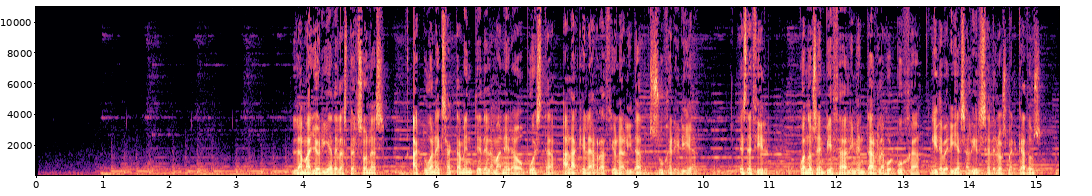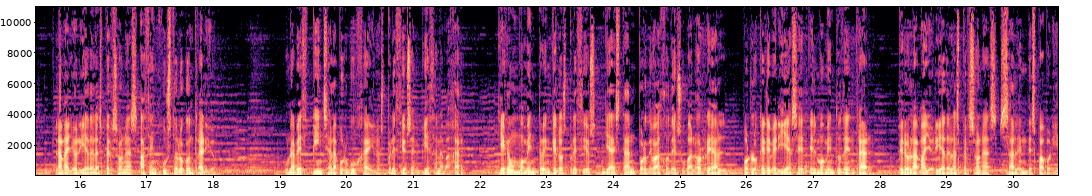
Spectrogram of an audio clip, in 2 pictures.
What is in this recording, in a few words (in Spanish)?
Formación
